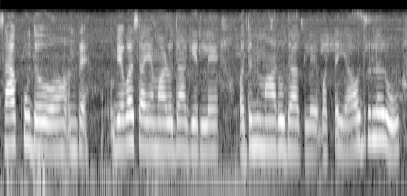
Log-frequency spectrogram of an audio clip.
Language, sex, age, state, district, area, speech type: Kannada, female, 18-30, Karnataka, Uttara Kannada, rural, spontaneous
